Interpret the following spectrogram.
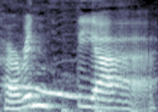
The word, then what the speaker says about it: Corinthia: The Corinthia.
